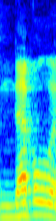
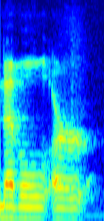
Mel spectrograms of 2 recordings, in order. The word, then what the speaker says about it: Neville: Is it Neville or Neville? I've heard it pronounced both. I just go to Neville. It's always Adrian Neville. Adrian on NXT. Yeah, Adrian Neville. So I think it's Neville.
